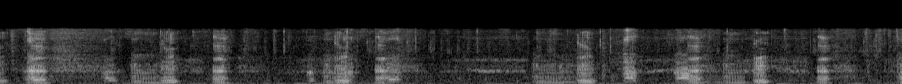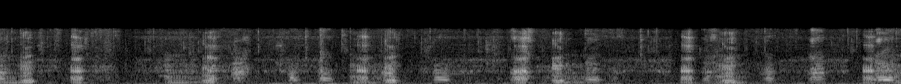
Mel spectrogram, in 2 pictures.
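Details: Busy breakfast for 5-week-old American Guinea Hog piglets with two mother pigs at Wood Prairie Family Farm. Steady choppy grunts and occasional thin squeals repeat about every half second in a continuous farmyard chorus.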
